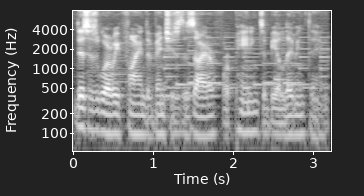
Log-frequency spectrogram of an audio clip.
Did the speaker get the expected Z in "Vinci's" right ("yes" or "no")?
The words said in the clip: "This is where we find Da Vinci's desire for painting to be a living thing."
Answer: yes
